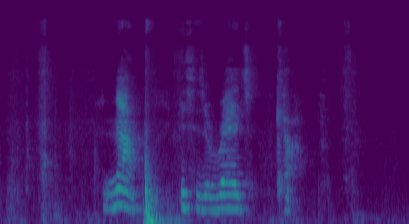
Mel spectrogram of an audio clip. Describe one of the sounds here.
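A young boy speaks with animation, close by.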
